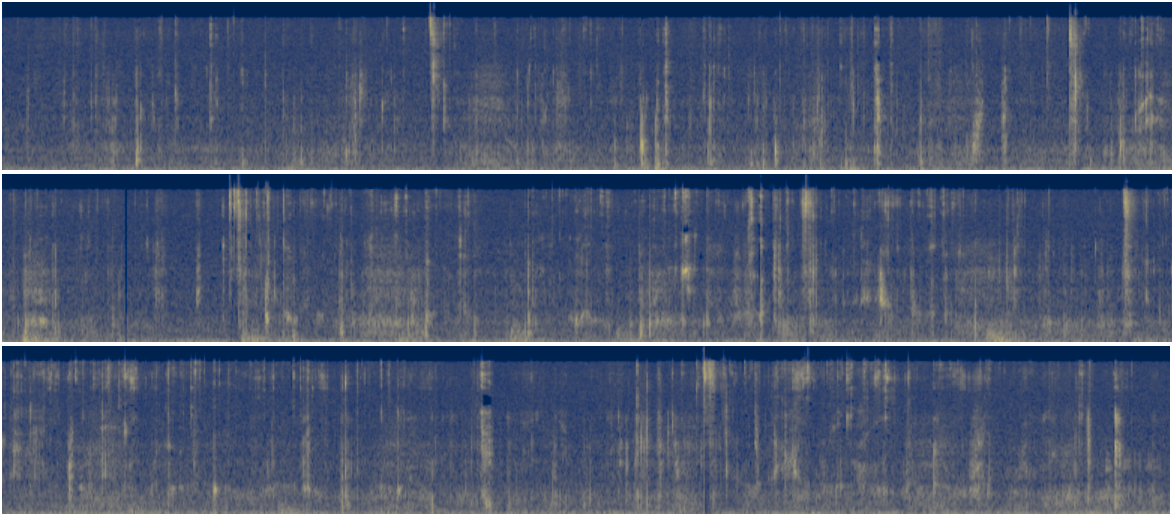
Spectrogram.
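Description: Close-miked chewing of Nik-L-Nip wax bottle candy, the chewy wax giving irregular wet clicks and smacks in the mouth.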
